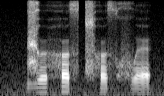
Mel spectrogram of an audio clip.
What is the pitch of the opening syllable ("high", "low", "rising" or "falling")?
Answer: low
